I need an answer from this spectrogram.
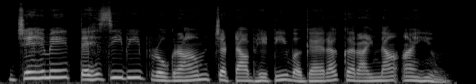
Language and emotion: Sindhi, neutral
